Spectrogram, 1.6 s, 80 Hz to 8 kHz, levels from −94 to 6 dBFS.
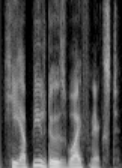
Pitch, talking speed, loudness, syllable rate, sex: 145 Hz, 220 wpm, -18 LUFS, 5.2 syllables/s, male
